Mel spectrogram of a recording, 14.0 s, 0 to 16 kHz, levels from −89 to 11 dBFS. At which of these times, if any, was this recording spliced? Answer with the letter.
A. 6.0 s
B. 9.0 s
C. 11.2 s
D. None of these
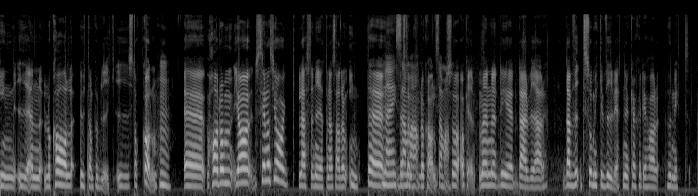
A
